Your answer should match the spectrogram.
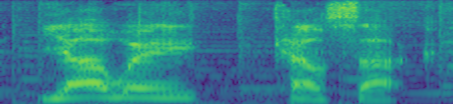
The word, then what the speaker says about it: Yahweh Khao Sok: Yes, my name is pronounced Yahweh Khao Sok.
